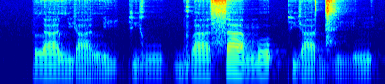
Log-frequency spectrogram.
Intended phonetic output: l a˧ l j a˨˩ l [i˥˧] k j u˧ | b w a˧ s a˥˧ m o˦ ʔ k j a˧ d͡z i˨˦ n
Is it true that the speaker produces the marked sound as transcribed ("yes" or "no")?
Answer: no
